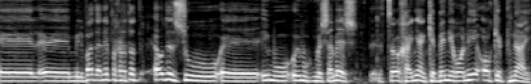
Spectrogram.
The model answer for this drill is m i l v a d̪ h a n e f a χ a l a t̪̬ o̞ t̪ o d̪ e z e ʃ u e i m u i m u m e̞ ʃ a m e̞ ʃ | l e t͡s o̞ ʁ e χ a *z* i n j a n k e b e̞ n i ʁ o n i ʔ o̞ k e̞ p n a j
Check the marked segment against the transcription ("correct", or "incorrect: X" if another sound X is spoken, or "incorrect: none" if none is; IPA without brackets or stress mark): incorrect: none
